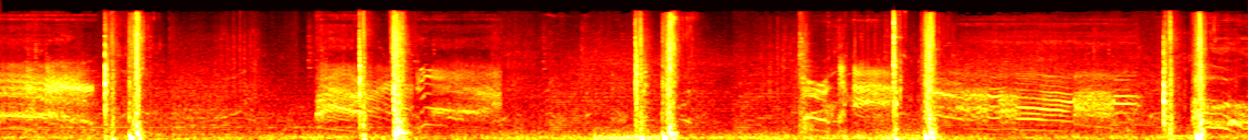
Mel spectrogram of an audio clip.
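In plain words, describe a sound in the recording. A bowstring twangs sharply as arrows are shot, again and again.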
